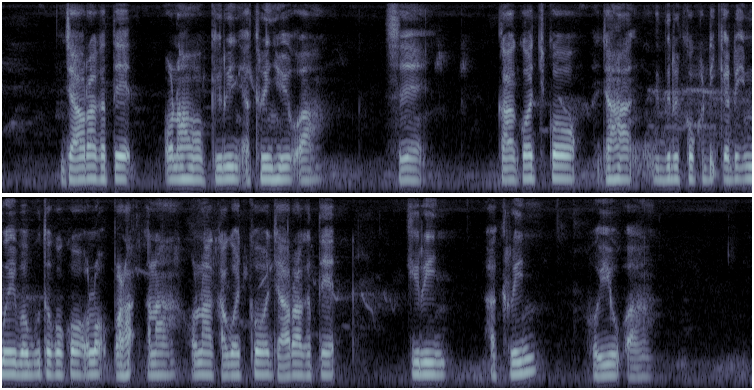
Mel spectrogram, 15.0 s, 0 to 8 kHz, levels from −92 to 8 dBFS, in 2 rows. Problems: background sounds at intervals, background conversations at intervals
